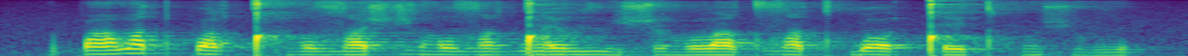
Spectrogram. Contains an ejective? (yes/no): no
